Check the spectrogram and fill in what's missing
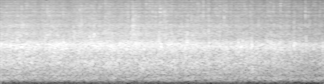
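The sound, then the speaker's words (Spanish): A church audience at a Holy Week service claps together, giving themselves a round of applause at the preacher's call, in a steady, dense wash of applause that holds at an even level for about three seconds, with no voices standing out. “Date un aplauso.”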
